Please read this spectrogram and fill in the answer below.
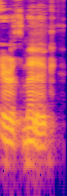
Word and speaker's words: arithmetic: at as arithmetic but when we're talking about a sequence it's pronounced arithmetic an arithmetic sequence is a special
